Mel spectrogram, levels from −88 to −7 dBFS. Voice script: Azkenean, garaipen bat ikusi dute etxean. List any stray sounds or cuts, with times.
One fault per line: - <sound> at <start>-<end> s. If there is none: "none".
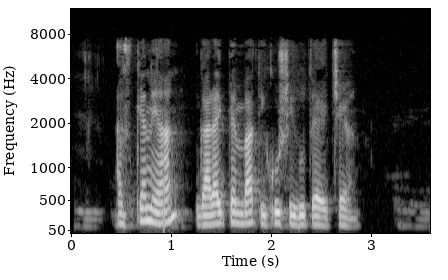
none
